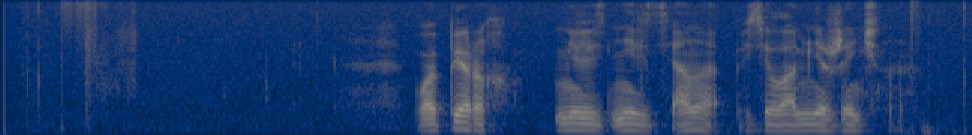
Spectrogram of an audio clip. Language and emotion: Russian, neutral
